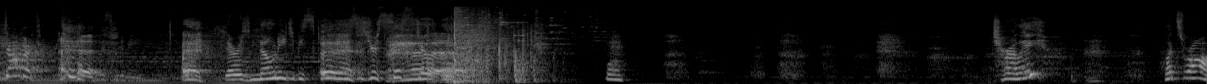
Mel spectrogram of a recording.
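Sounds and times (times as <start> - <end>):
heavy breathing: 6.6 - 11.7.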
